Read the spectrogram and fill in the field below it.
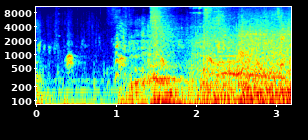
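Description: A magical blast bursts with a loud, rushing roar.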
